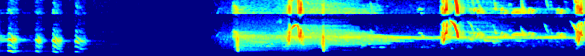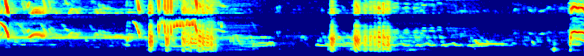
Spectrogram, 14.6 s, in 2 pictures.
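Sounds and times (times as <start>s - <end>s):
Montagu's harrier Circus pygargus calling: 3.0s - 13.6s.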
